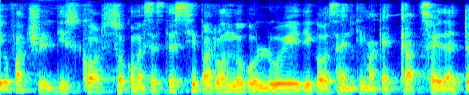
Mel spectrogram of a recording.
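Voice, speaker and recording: Here a man speaks with ordinary pitch variation. His tone is dark and mellow. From Palermo, Sicily. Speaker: fan calling in. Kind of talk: casual debate. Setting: voice call.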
